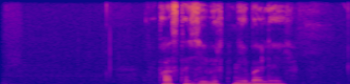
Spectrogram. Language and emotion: Russian, neutral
